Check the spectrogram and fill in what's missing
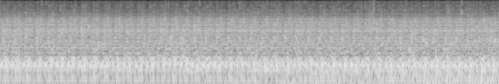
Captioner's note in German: Motor brummt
